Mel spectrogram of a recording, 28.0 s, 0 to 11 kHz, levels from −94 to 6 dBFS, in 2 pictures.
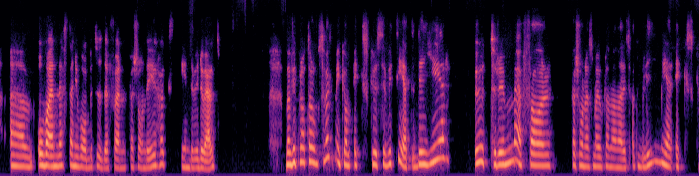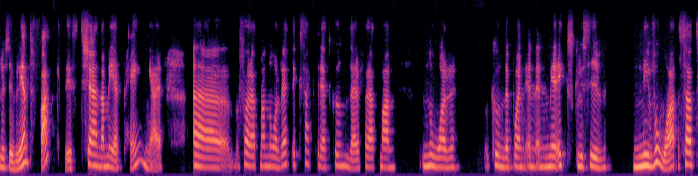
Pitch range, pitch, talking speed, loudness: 175-225 Hz, 200 Hz, 135 wpm, -21 LUFS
